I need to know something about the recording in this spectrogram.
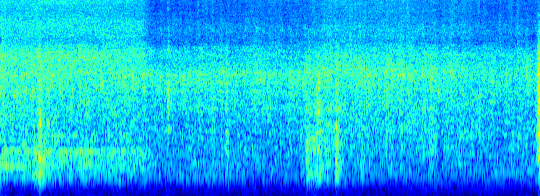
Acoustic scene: kitchen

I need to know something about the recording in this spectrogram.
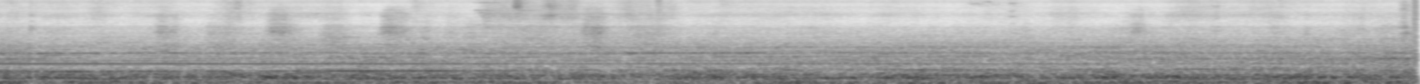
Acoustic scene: subway train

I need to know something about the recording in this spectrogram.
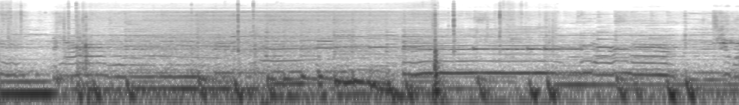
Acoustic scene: car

